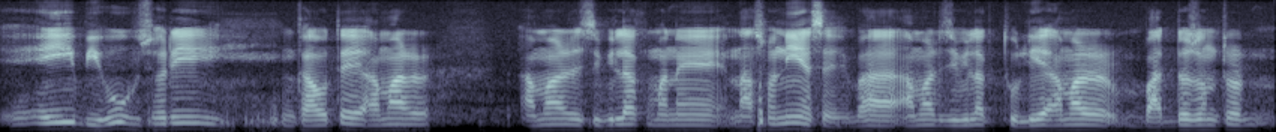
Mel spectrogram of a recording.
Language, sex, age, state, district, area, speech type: Assamese, male, 30-45, Assam, Morigaon, rural, spontaneous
